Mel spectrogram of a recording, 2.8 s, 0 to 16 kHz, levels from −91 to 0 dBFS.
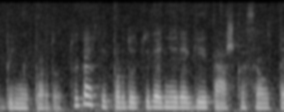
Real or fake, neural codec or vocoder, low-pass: real; none; 14.4 kHz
